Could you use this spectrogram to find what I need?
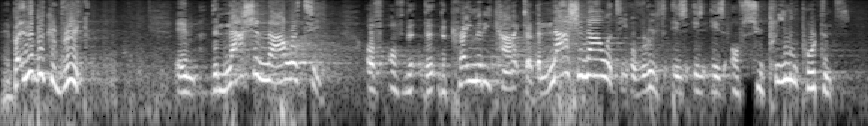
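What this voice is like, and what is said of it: Scottish accent. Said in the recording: “as a Scot ... my accent”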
